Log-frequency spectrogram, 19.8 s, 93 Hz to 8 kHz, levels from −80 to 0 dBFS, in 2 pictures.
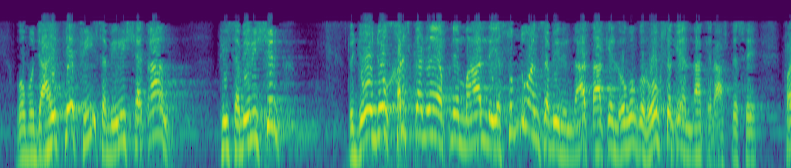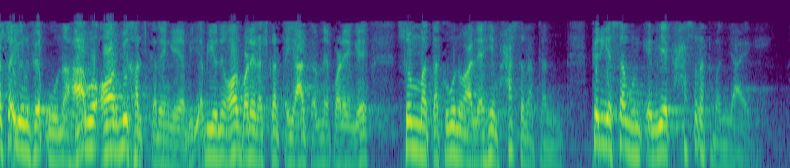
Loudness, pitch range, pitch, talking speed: -14 LUFS, 120-175 Hz, 150 Hz, 190 wpm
